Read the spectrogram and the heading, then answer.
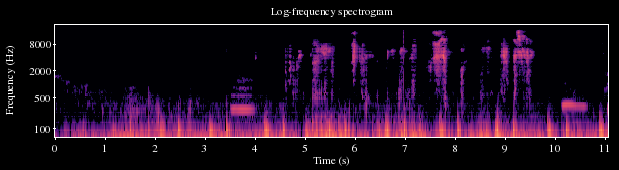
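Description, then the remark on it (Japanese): A muffled heartbeat thumps steadily, low and soft, with scattered clicks, rustles and a brief low hum over the top. “心音聞いてください。”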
